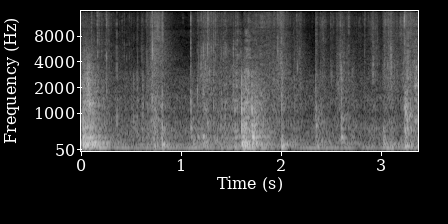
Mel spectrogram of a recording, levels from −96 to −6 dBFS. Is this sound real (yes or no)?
yes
